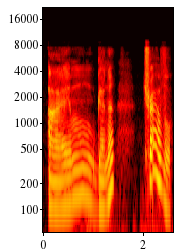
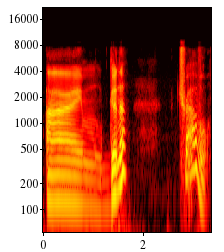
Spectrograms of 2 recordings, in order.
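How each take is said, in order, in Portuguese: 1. "Going to" é reduzido e se funde em "gonna". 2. "Going to" é reduzido e se funde em "gonna".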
